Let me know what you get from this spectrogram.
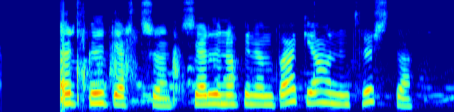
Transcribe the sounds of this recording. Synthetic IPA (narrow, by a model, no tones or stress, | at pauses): œɾt̪kʏðpjar̥t̪sɔnsjɛɾðʏnɔhkɪnːapaːcɪawhɔnːʏmt̪ʰɾœɥst̪a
